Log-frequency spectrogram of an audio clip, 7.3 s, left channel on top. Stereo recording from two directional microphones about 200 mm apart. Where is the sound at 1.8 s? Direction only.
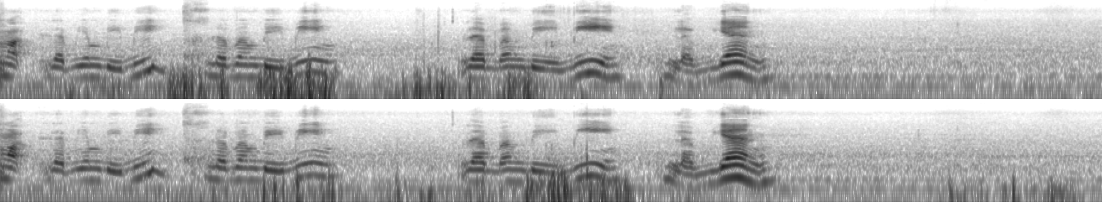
25° right (ahead or behind).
